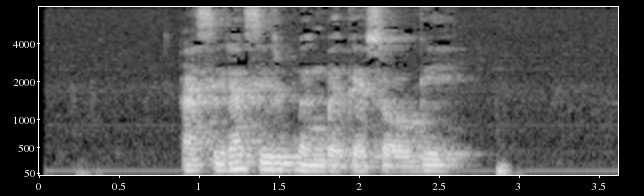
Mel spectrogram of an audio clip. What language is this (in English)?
Gbaya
